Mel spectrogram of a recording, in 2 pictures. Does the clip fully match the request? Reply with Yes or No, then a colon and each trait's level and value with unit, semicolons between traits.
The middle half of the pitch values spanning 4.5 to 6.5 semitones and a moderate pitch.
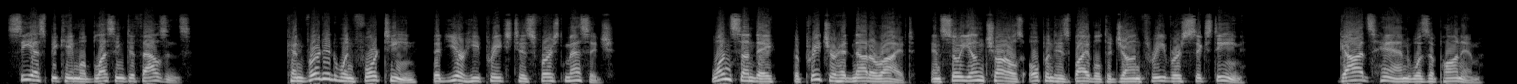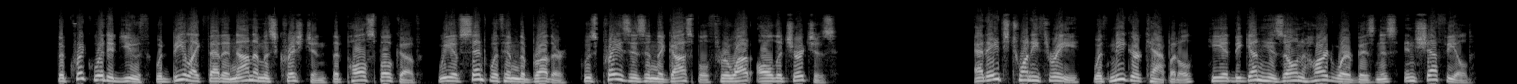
Yes: average, 5.1 semitones; medium, 150 Hz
